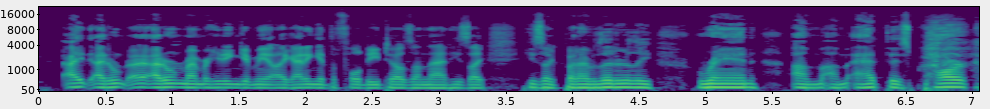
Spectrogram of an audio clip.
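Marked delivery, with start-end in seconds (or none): 3.9-7.0 mock muffled whispering. Retelling a buddy hiding in a park: imitating a friend whispering.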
